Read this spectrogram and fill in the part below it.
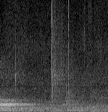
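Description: Bamboo swords clack sharply against each other.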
